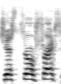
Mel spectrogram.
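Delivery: high, exasperated, impatient shouting. Retelling what she yelled at them mid-game: retelling a yell. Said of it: "she yelled at me".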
